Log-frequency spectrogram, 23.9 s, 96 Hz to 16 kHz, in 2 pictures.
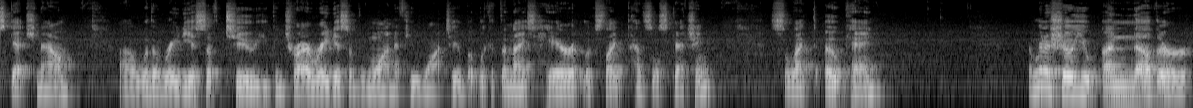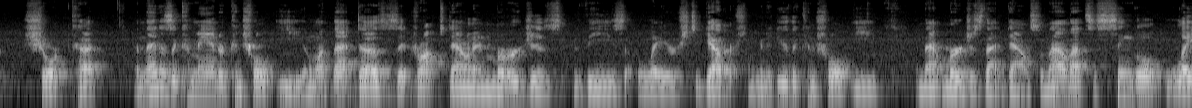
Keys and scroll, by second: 20.9 super+e.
